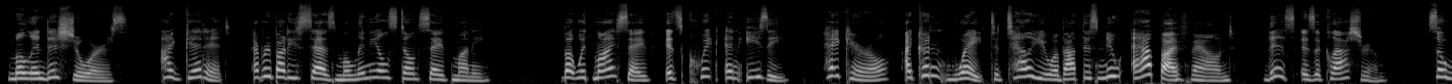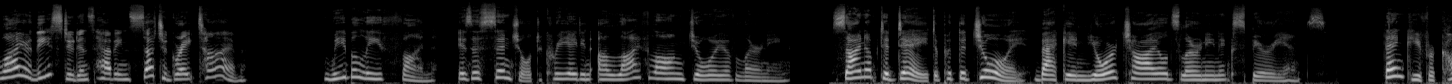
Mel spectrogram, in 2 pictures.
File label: neutral American accent, Medium high, youthful Female Voice Over Talent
